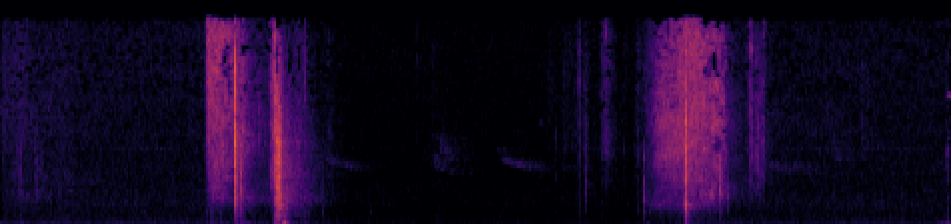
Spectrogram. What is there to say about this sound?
page turn
Page being turned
